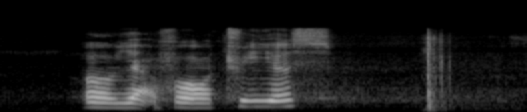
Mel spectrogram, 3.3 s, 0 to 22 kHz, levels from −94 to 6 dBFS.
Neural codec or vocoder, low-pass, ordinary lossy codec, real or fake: none; none; none; real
